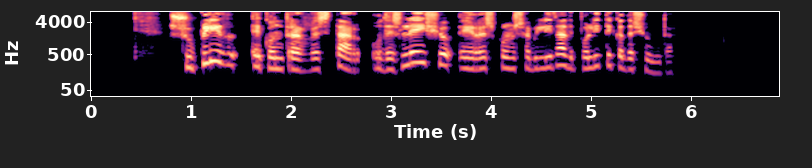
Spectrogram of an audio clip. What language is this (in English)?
Galician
